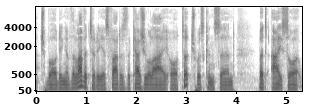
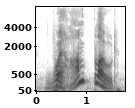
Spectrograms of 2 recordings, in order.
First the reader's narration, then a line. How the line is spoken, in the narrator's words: exclaimed he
